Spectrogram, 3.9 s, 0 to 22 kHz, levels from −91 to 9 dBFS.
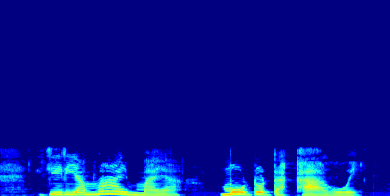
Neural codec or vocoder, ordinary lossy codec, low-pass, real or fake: none; none; 5.4 kHz; real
